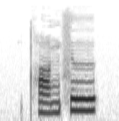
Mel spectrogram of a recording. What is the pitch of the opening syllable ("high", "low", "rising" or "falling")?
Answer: rising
